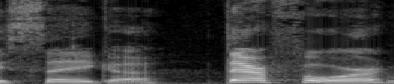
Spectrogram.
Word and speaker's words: Sega: think you'll find that that is an american pronunciation of sega the japanese would say sega there are four right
